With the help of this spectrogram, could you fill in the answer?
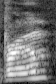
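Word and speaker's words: Bruttenholm: is spelled and uh it's actually pronounced broom so anyway um it's spelled like brutin Holm brol yeah so this is a pronounced broom it's pronounced broom which we're told in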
